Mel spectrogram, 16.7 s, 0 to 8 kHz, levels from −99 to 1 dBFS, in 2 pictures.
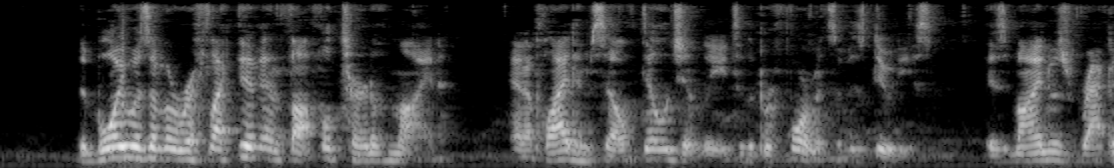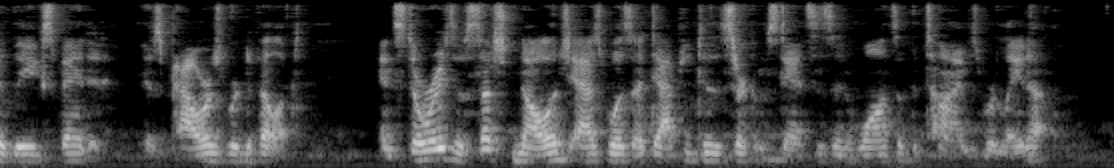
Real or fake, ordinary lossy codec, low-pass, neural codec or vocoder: real; Opus, 64 kbps; 7.2 kHz; none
